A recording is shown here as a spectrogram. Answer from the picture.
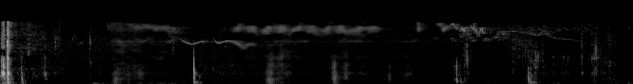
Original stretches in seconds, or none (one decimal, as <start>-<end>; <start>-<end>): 0.0-1.1; 1.7-2.3; 4.5-6.3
